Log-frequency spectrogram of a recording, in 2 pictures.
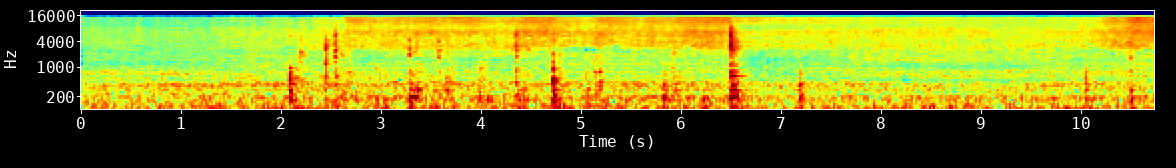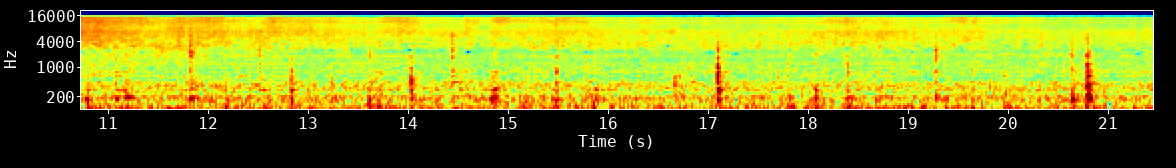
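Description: Sliced onions and ginger sizzling as they sauté in a wok, stirred with a wooden spatula that clicks and scrapes against the pan now and then, the sharpest click about six seconds in.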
